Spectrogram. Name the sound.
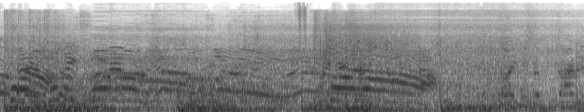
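ship cannon fire in Assassin's Creed IV Black Flag video game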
